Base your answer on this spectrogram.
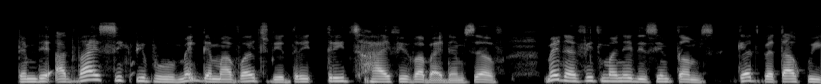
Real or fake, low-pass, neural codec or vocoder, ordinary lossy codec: real; 7.2 kHz; none; none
